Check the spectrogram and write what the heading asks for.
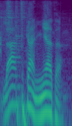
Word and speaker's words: La Cañada: Good Lord, how to pronounce? How to move? No, pronounce La Canadia. Here, wait, let's see. – La Cañada. – La Cañada. See, I had it completely wrong.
